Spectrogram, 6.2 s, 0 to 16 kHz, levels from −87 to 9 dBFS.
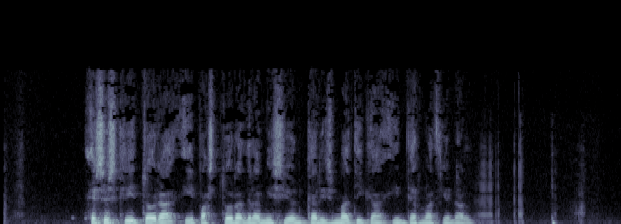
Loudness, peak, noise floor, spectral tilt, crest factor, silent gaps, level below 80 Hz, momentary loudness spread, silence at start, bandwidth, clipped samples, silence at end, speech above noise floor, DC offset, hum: -19 LUFS; -4 dBFS; -62 dBFS; -6.5 dB/octave; 16 dB; none; -52 dBFS; 14 LU; 0.85 s; 11 kHz; under 0.1%; 0.65 s; 44 dB; under 0.1%; none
